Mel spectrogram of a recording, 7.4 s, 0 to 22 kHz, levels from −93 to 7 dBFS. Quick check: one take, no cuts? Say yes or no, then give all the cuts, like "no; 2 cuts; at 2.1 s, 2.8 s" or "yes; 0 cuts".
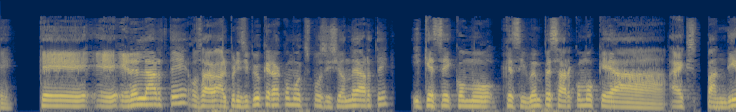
yes; 0 cuts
